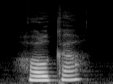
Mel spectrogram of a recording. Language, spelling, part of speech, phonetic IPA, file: Czech, holka, noun, [ˈɦolka], Cs-holka.ogg
- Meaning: 1. girl 2. girlfriend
